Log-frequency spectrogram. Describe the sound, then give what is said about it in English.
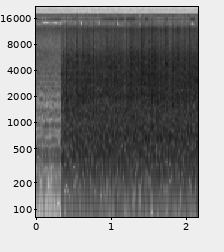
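An L train rattling along at dusk: a loud, dense, unbroken clattering roar that cuts in abruptly after a brief quiet moment and holds steady to the end. “The L train rattles along in the dusk.”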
